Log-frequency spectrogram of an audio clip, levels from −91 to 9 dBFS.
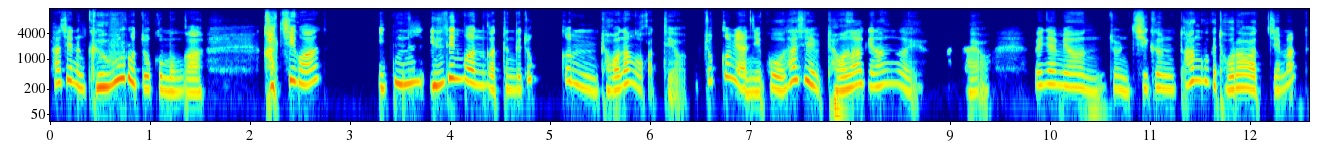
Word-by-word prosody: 사실은 280 -4 0
그 225 +2 +5
후로 340 +4 +5
쪼끔 205 -4 -2
뭔가 175 -1 -1 0.6
가치관, 305 0 +5 0.6
인 215 -2 -3 0.4
인생관 285 +1 +4
같은 200 -1 -3
게 195 - -3
쪼끔 280 - -6
변한 195 +10 +1
것 - - -6
같아요. - - -10 0.2
쪼끔이 320 +4 0
아니고 190 +1 0
사실 325 - +2
변하긴 235 +5 +1
한 270 +3 -4
거예 200 -8 -7 0.5
같아요. - - -6 0.4
왜냐면 235 -7 -2
좀 195 -4 -6
지금 210 0 -1
또 - - -6
한국에 310 -4 0
돌아왔지만 200 -1 -1
230 Hz, 285 characters per minute, -25 LUFS, 200-285 Hz, 0.6 s, 그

